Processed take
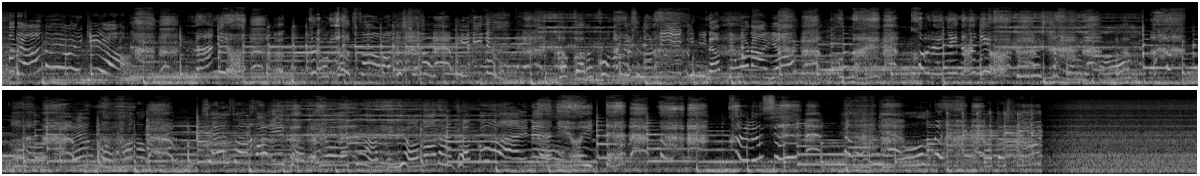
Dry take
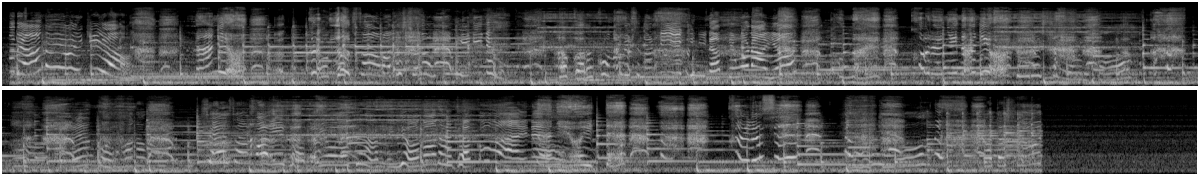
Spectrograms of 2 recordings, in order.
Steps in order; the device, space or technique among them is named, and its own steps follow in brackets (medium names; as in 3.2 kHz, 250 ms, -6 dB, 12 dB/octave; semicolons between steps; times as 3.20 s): upward and downward compression (upward compressor, threshold -20 dBFS; compression, threshold -22 dBFS, peak gain reduction 11.5 dB)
